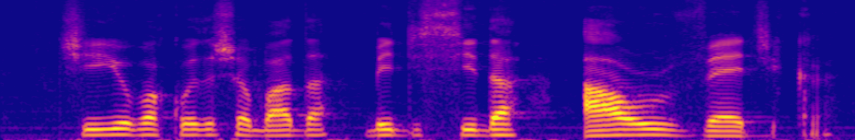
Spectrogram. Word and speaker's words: ayurvédico: Mas muito antigamente lá da Índia, tinha uma coisa chamada medicina ayurvédica. Não sei se eu falei certo, mas é A-Y-U-R-V-E com acento D-I-C-O, ayurvédico. Meio difícil de falar. O Y é mudo.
